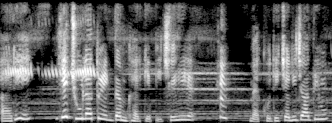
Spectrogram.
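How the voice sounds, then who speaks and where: Woman voicing an expressive, high-pitched young wife. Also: normal speed, faint music behind. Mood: delighted. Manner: coaxing, expressive, exclamatory. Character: eager young wife, playful and pleading, later terrified. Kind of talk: dramatized cartoon horror story.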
